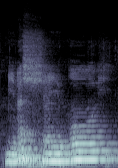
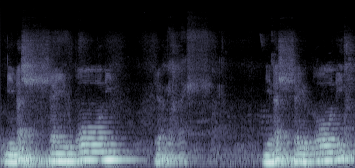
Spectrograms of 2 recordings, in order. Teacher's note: pokoknya panjang, shinnya ada tasdid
